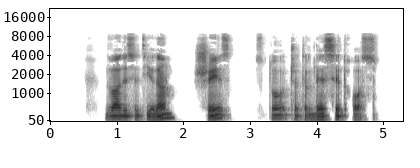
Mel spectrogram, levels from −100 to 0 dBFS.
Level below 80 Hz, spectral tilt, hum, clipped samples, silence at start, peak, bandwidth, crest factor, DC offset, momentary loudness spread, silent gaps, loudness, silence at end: -48 dBFS; -4.5 dB/octave; none; under 0.1%; 0.85 s; -2 dBFS; 9.2 kHz; 22 dB; under 0.1%; 14 LU; 2.01-2.16 s, 2.77-3.08 s; -24 LUFS; 0.4 s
